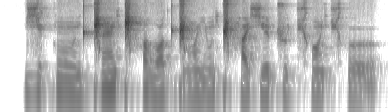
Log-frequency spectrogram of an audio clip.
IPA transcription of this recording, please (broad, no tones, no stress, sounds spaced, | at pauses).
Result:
ʑ ɛ k ũː d ǁ ɛ̃ ǁʰ ɪ ðˤ ʊː d ɡ͡ǁ ɔ̃ j ũ ǁʰ a ɕ i ʈ͡ʂ u t͡ɕʰ ɔ̃ t͡ɕʰ ʊː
